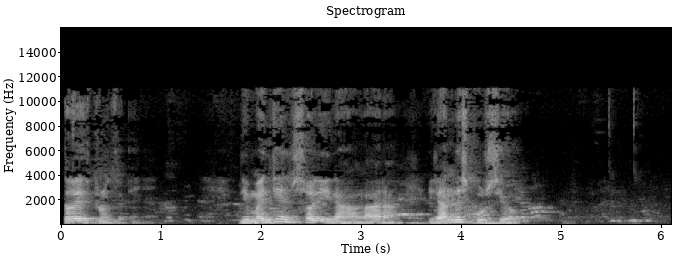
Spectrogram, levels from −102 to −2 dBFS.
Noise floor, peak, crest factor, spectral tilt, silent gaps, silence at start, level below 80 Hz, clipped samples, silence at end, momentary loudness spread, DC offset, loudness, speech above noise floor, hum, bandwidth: -59 dBFS; -8 dBFS; 18 dB; -6 dB/octave; none; 0.05 s; -50 dBFS; under 0.1%; 0.2 s; 21 LU; under 0.1%; -25 LUFS; 35 dB; none; 11.5 kHz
